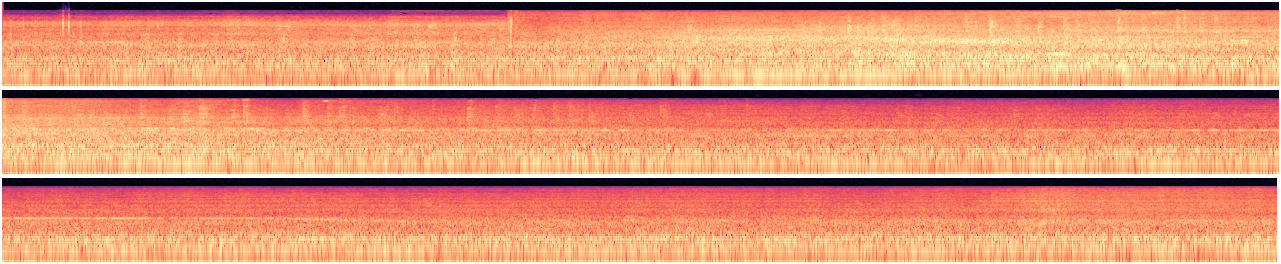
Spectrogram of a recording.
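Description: Steady low rumble of a large container ship passing close by, with a louder stretch of rushing noise about five to nine seconds in. A faint high whine holds steady, then slides down in pitch about three-quarters of the way through.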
